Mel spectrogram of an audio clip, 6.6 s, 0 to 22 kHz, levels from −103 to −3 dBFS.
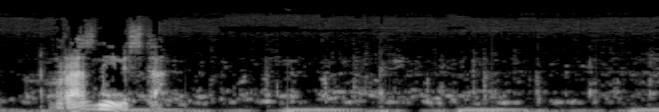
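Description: The audio was handled in one-second chunks that overlap, each starting about 23 ms before the previous one finished. That sliver plays twice at every join, giving a regular click or stutter at 0.82–0.84, 1.84–1.86, 2.86–2.89, 3.89–3.91, 4.91–4.93 and 5.93–5.96 s.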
